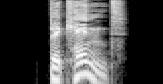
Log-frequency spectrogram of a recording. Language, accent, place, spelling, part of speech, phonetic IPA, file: German, Germany, Berlin, bekennt, verb, [bəˈkɛnt], De-bekennt.ogg
- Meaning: inflection of bekennen: 1. second-person plural present 2. third-person singular present 3. plural imperative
